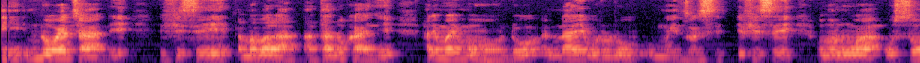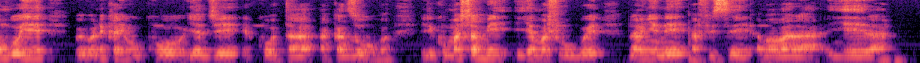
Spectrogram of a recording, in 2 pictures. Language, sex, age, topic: Rundi, male, 25-35, agriculture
